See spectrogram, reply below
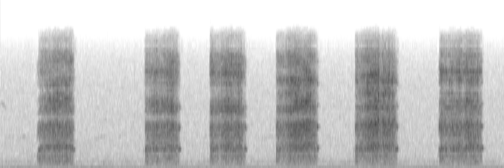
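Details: Nesting female barn owl in a Riet Vell Nature Reserve nest box, Spain, calling after detecting the male at the outside perch, before they mate. Six harsh hissing screeches, evenly spaced about once a second.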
